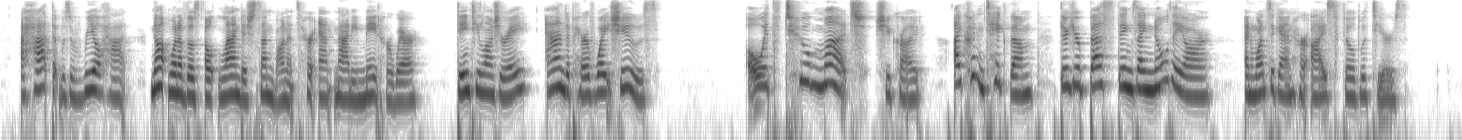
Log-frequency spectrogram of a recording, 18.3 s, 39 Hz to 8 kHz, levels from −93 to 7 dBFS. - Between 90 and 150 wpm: No, average, 175 wpm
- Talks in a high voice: Yes, high, 220 Hz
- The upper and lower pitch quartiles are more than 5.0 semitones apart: Yes, wide, 5.4 semitones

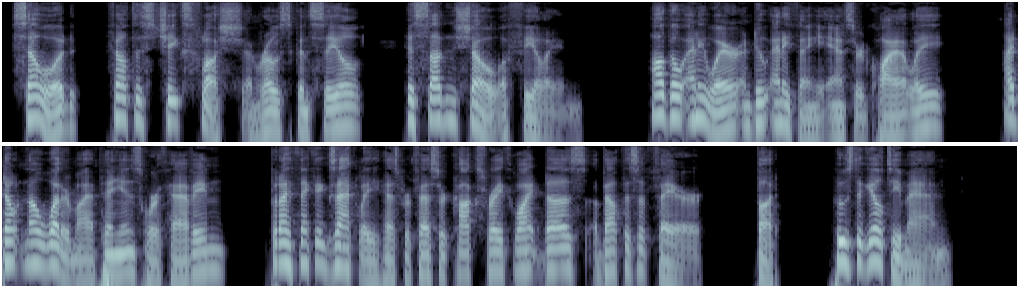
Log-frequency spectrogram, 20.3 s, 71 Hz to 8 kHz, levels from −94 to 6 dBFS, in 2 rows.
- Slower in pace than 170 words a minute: Yes, average, 140 wpm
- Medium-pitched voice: No, low, 115 Hz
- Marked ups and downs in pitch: Yes, wide, 8.2 semitones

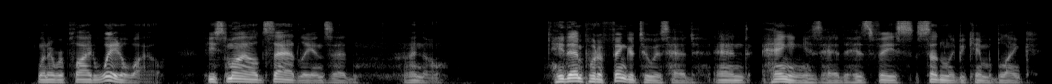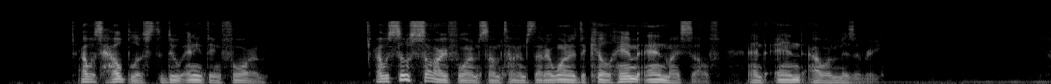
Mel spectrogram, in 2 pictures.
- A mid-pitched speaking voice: No, very low, 95 Hz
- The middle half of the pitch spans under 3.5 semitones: No, average, 3.9 semitones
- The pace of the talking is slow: No, average, 165 wpm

